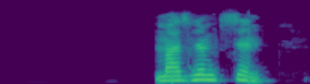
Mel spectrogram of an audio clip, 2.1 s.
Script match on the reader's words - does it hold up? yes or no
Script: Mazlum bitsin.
yes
